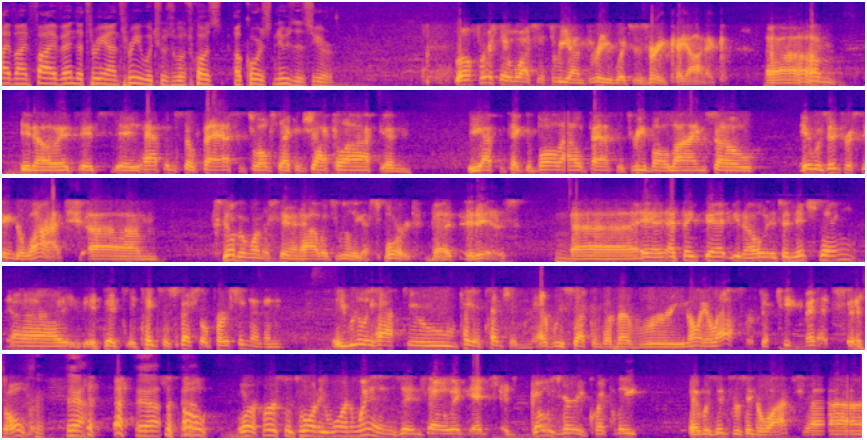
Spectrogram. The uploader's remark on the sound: Live from The Thomas & Mack for the NBA Summer League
